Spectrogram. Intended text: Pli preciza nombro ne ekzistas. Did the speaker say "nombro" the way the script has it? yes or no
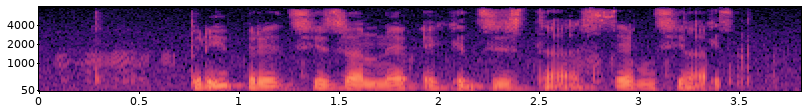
no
